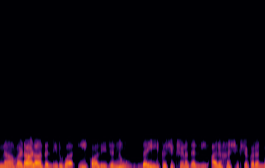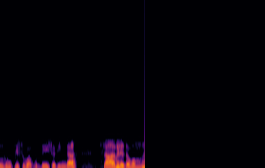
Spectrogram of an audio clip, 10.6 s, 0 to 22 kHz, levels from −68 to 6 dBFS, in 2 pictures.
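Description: From the start, the speech has the robotic, buzzy quality of the Codec 2 vocoder, with heavy damage consistent with its 2.4 kbit/s mode. Only pitch, voicing, energy and a coarse spectral envelope survive, and the decoder rebuilds the voice from sine waves. Nothing remains above 3.8 kHz. At 8.2 s there is an audio dropout to silence lasting to the end of the clip. The signal cuts to silence with no room tone, likely because the input was lost while recording continued.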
